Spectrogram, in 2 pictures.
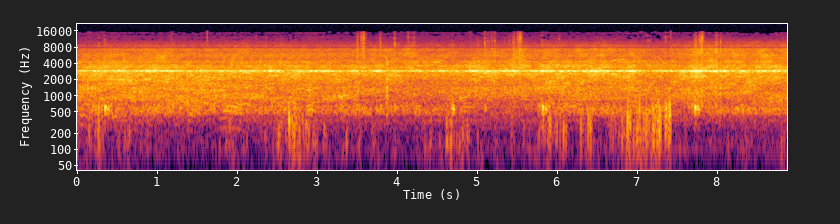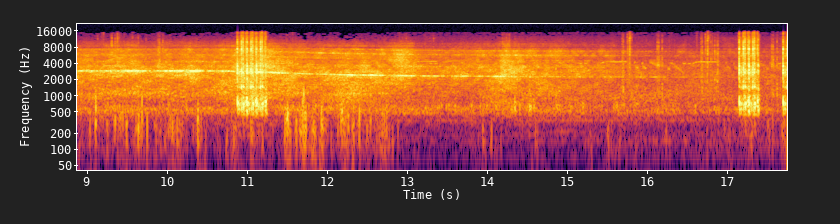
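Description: Saab JAS 39 Gripen's single Volvo RM12 turbofan whining steadily at taxi power, its high tone dropping to a lower pitch about eleven seconds in as the power comes back. Two brief loud rushes of noise break in, one around the pitch drop and one near the end.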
